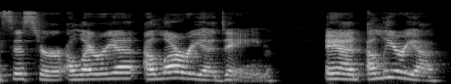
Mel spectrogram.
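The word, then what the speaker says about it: Allyria: allia aaria Dane and Alyria ayria that's how you pronounce it and now I'm leaning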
